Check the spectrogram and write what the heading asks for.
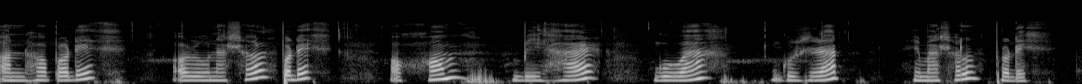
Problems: none marked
